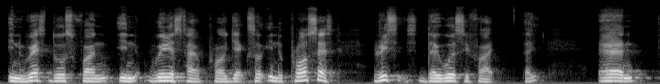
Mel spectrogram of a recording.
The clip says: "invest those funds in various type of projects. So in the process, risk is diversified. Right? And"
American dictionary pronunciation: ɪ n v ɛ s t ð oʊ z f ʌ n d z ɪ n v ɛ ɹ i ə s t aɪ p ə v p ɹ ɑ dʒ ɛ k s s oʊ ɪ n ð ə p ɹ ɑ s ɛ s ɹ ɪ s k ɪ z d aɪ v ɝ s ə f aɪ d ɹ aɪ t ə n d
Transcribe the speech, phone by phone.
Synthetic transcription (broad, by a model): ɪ n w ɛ s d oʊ s f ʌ n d ɪ n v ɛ ɹ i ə s t aɪ p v p ɹ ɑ dʒ ɛ k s s oʊ ɪ n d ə p ɹ ɑ s ɛ s ɹ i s ɪ s d aɪ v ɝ s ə f aɪ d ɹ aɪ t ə n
